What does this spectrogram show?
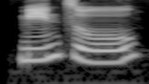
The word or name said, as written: minzu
